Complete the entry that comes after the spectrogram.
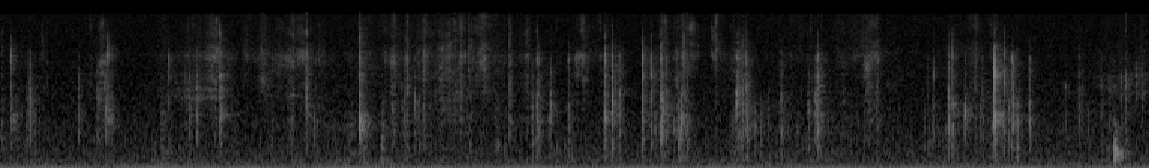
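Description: A full-looking GoGo Squeez apple sauce pouch made of laminated plastic foil is tapped and scratched with long fingernails and squeezed between both hands. It gives off bright, crisp crinkles and sharp clicks over a steady low hum. The taps are irregular and quick-decaying, with a few louder snaps standing out.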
